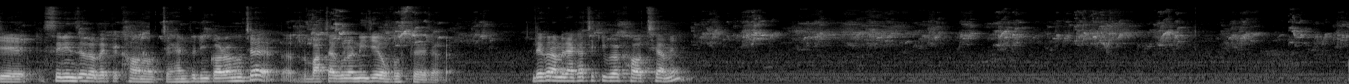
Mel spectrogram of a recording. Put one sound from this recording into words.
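Baby birds chirp and squeak softly close by.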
